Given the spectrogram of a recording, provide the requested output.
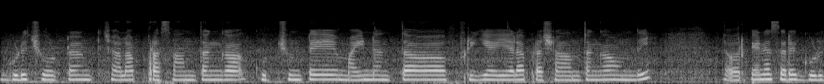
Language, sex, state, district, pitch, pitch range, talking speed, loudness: Telugu, female, Telangana, Nalgonda, 215 Hz, 210-220 Hz, 100 wpm, -18 LUFS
